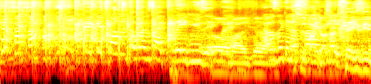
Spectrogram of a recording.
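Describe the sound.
Several people clap together in a quick, loud burst of applause, with voices joining in about halfway through as the clapping thins out under the talk.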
